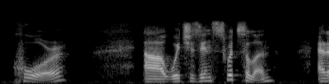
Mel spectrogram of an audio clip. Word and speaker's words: Chur: So I broke it apart and went to a place called Chur, Chur, pronounced Chur, which is in Switzerland and is right on the border, very close to Liechtenstein.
